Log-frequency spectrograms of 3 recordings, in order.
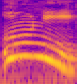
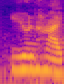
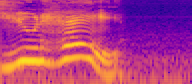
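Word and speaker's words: Unhei: girl asked scrunching up her face ooh ooh uni some kids chanted no no unh yoon hai corrected it's spelled u n h e i it's pronounced yoon hai oh it's yoon hey the boy said like hey you what about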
